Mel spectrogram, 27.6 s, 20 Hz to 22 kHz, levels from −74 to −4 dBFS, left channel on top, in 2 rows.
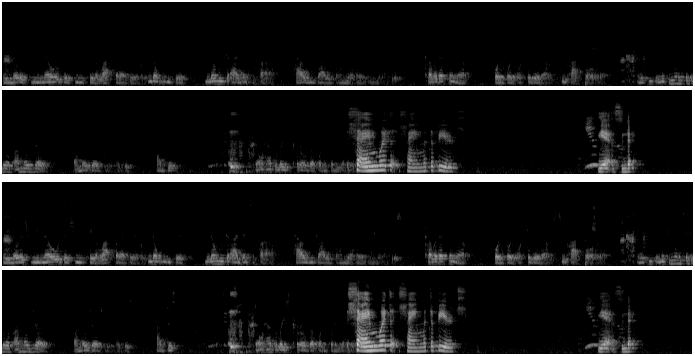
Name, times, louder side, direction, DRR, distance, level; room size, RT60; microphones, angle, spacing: voice 1, 0.0-3.6 4.1-5.5 5.8-8.0 8.5-9.3 9.9-12.1 12.7-14.7 15.3-16.4 16.9-17.2 18.9-20.9, right 2 dB, 65° right, 8 dB, 1.9 m, -45 dB
voice 2, 18.0-18.9 20.7-23.1, right 3 dB, 85° right, 8 dB, 1.4 m, -31 dB
voice 3, 25.5-26.4, left 4 dB, 65° left, 8 dB, 1.9 m, -33 dB
14.5 x 8.7 x 4.3 m, 0.41 s
head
